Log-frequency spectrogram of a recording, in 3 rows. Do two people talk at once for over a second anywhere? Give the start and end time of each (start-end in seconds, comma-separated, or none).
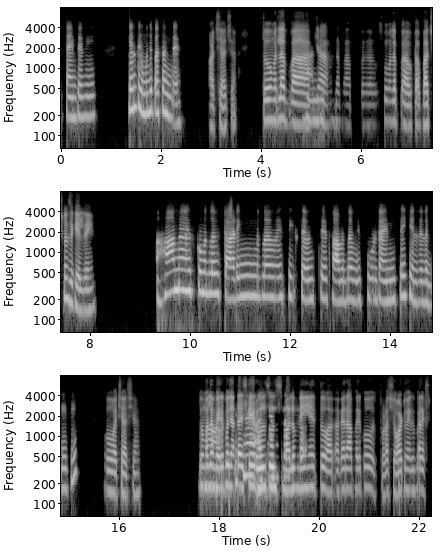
17.7-19.4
